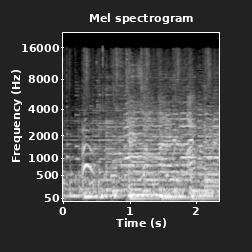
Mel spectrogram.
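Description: Acoustic bluegrass band music with banjo and guitar over a steady bass, the full band growing louder about a second in.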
